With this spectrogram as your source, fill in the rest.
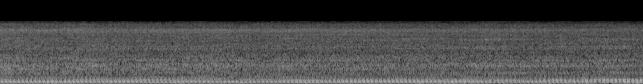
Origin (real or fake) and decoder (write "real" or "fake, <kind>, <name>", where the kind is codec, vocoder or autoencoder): real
